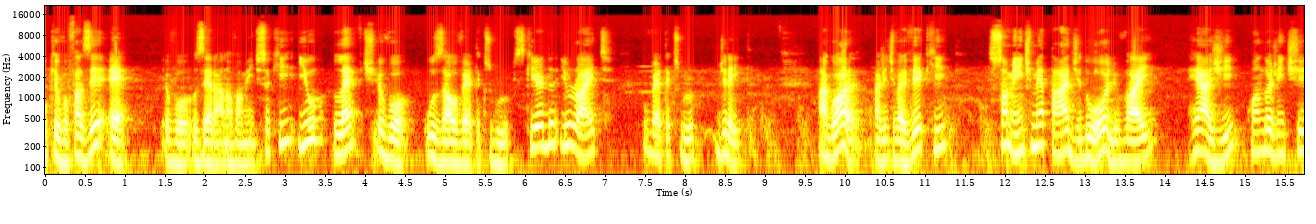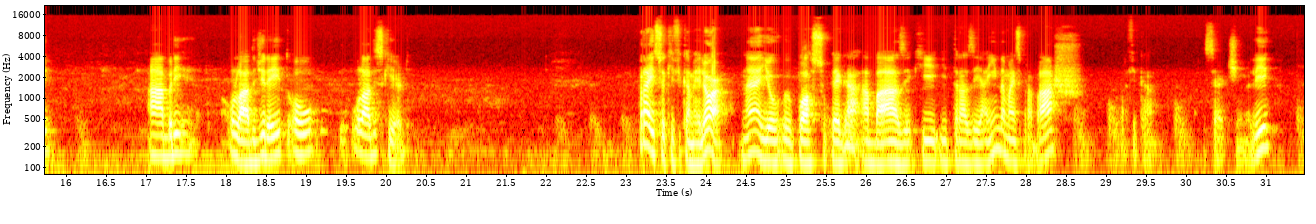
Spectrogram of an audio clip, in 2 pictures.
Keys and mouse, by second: 1.3 click, 3.1 click, 5.0 click, 6.7 click, 7.4 click, 9.7 click, 14.0 click, 17.6 click, 18.4 click, 19.8 click, 22.6 middle click, 25.1 click, 26.0 middle click, 26.6 Tab, 28.1 g, 29.4 middle click, 30.1 Tab.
